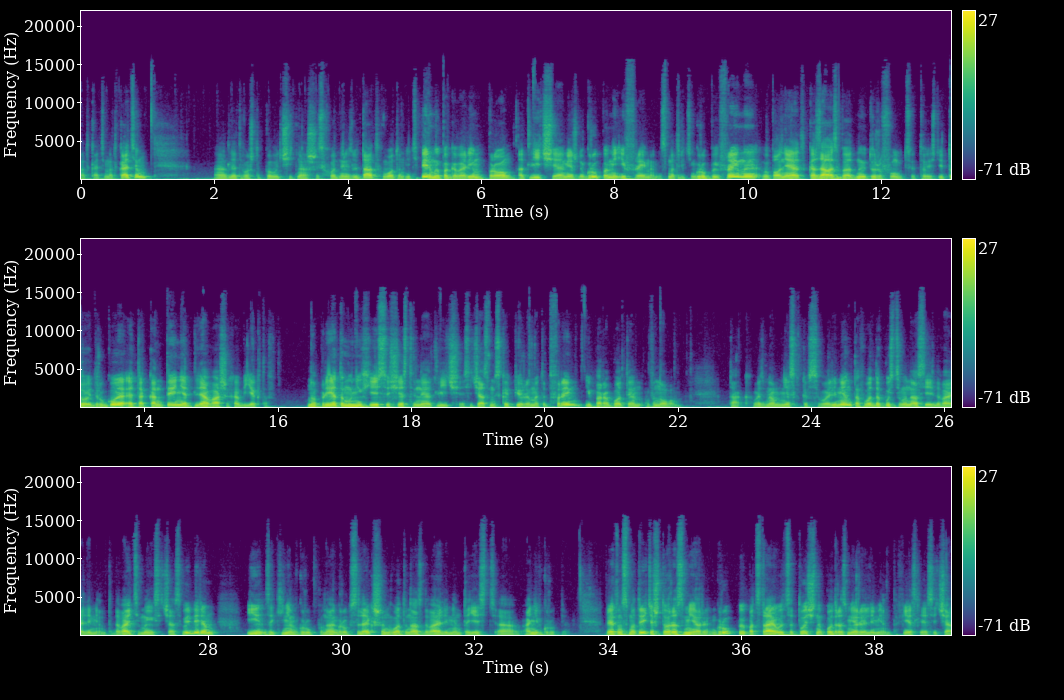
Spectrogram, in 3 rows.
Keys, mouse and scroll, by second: 4.7 click, 8.7 click, 8.7 space, 8.9 click, 9.2 space, 17.3 click, 17.4 space, 17.6 click, 17.9 space, 18.0-18.7 ctrl+scroll down 2, 18.7 alt+click, 20.1-20.8 ctrl+scroll up 2, 20.8 click, 21.5 Delete, 22.1 click, 22.3 Delete, 22.5 click, 23.0 Delete, 23.3 click, 23.5 Delete, 24.2 click, 28.2 right click, 30.0 click, 38.1 ctrl+click.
